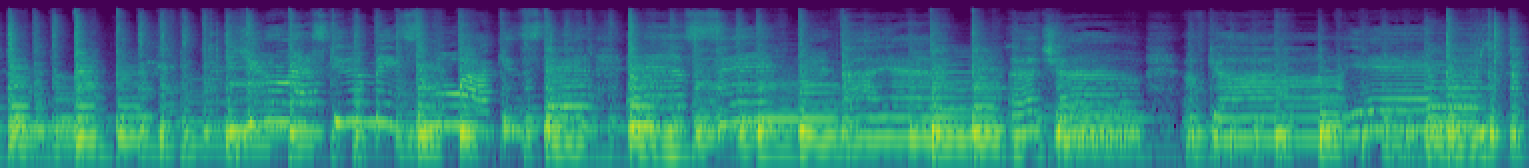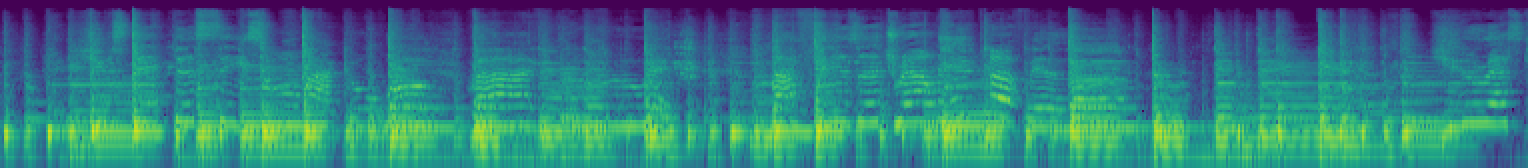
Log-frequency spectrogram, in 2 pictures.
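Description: Takamine acoustic guitar strummed in a steady rhythm of chords, with a man singing along.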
